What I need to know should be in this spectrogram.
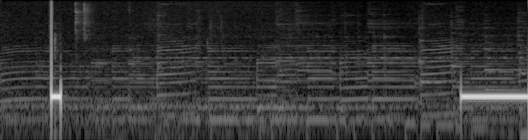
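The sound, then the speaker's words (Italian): A telephone tone plays on a redialed call that goes unanswered: one short beep sounds early, a quiet stretch follows, and then a loud, steady, even tone begins near the end and holds. “Richiamo, riprovo, vediamo un pochettino. E non riceve.”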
